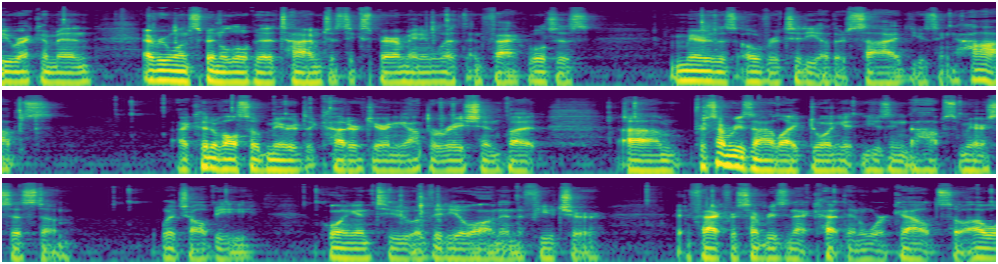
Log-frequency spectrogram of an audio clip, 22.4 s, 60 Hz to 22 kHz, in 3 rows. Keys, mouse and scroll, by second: 0.6-1.2 scroll down 1, 1.2 KP_1, 2.4 middle click, 2.8 scroll down 3, 3.1 alt+x, 6.3 click, 7.0 click, 7.5 x, 8.3 click, 8.6 middle click, 9.4 click, 9.7 middle click, 10.6 KP_1, 11.2 scroll down 1, 11.3 scroll up 3, 12.0 d, 13.2 click, 14.6 click, 15.0 double click, 15.7 ctrl+click, 16.4 ctrl+click, 17.1 ctrl+double click, 17.6 ctrl+click, 18.4 scroll down 2, 18.7 middle click, 20.1 q, 20.9 click, 21.7-22.2 scroll down 1, 22.2 click.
